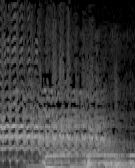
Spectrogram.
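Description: A horse neighs in one loud, drawn-out whinny lasting about two seconds. The call has a wavering, shrill tone and is heard alone, with no talk.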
